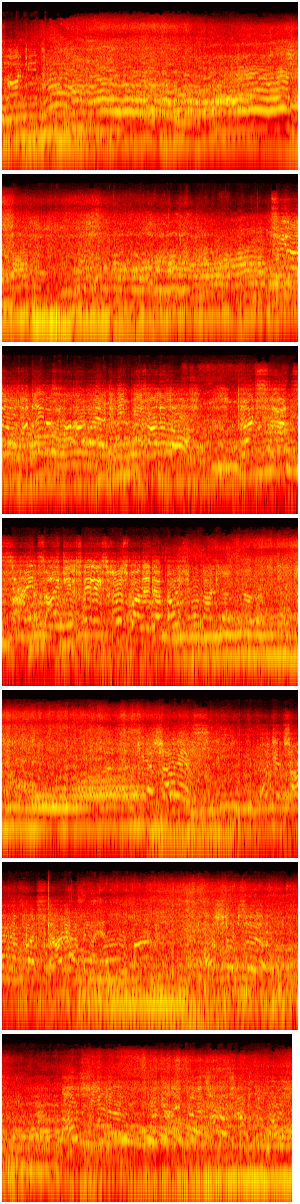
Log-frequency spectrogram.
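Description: Autocross racing cars on a dirt track, their engines revving up and down over and over as they accelerate and back off through the bends.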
